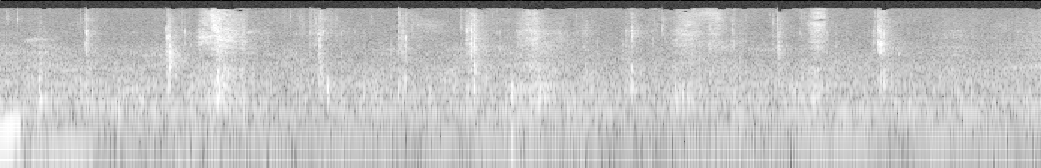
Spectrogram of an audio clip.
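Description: Close-miked eating sounds of a person chewing deep-fried pork knuckle and rice: wet mouth smacks and sharp little clicks and crackles, about two a second, with a finger being licked near the end.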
